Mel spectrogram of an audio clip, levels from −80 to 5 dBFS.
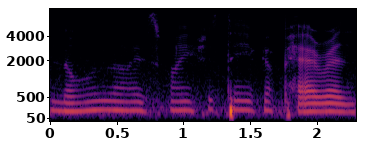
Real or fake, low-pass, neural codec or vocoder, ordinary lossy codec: real; 7.2 kHz; none; none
